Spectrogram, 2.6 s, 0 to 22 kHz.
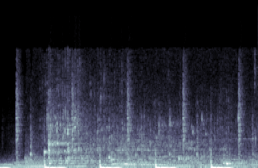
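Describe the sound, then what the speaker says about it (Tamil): Water poured into a saucepan for making sugar syrup for a summer sherbet, heard as steady splashing liquid with rhythmic gulping surges roughly every half second, fairly close and with no talk. "சாஸ்பேனில் 2 கப் தண்ணி ஊற்றுங்க."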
